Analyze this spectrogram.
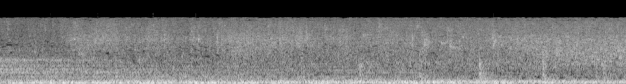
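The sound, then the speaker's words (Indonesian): Someone bathing inside a WC (toilet room), with a steady, loud rush of splashing and pouring water that continues without pause for the whole stretch. No voices are heard. “Suara seperti orang sedang mandi.”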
